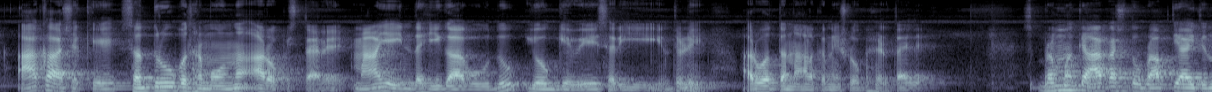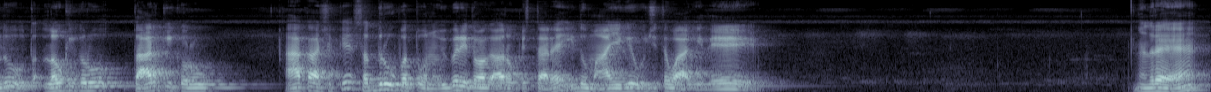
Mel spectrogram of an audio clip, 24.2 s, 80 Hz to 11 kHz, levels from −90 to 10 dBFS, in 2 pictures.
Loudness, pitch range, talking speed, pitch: -20 LUFS, 100-140 Hz, 70 wpm, 115 Hz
